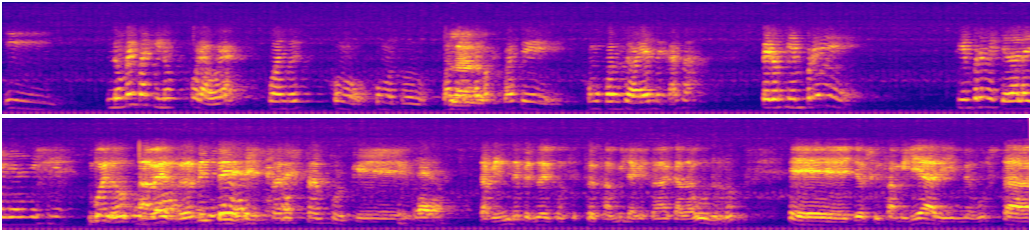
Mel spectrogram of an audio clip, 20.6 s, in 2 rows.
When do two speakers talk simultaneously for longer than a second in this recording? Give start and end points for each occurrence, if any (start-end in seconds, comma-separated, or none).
11.6-13.2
